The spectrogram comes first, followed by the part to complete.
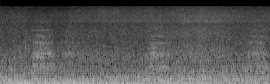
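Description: Deep, steady rumbling of a dramatic film sound effect for a fiery, smoke-filled cataclysm, easing slightly near the end, with a few faint short tones above it.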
